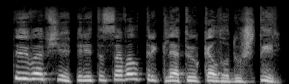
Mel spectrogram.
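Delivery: a hardened woman demanding answers at the card table; gruff woman soldier. A narrator's reading. Woman at cards questions Штырь. (ворчливый голос женщины-солдата за картами)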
